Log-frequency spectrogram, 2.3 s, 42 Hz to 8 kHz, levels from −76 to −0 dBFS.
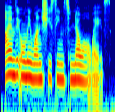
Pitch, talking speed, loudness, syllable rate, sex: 210 Hz, 260 wpm, -16 LUFS, 6.3 syllables/s, female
